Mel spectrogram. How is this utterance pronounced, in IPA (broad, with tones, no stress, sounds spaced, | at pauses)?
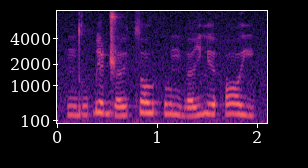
n d u˩˥ ɓ e˥ ɖ͡ʐ œ˩˥ y̯ t͡s ɔ˥ u̯ h u˧ m b œ˩˥ i̯ lʲ œ˧ h ɔ˥˩ j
